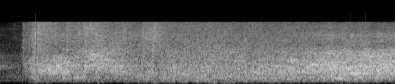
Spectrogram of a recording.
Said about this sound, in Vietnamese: Ông trời ông cũng hợp ý với mình, cũng ào ào, cũng mưa theo nhịp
